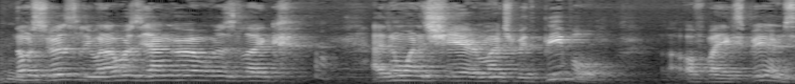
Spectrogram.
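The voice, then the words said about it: Speaks English with an accent. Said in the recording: “the dude that speaks with the accent”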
